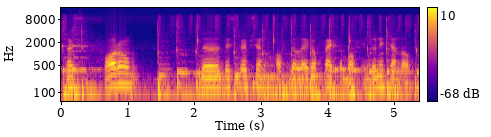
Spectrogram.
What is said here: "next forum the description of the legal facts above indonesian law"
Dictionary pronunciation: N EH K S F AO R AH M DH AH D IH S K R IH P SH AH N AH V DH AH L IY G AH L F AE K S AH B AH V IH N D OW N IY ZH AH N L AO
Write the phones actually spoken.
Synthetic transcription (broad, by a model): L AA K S F AO R AH M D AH D IH S K R IH P SH AH N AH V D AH L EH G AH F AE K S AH B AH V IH N D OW N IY S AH N L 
